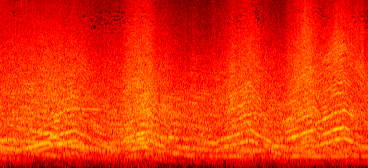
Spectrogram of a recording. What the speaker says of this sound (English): Some little last minute revving heading on as the lights are getting ready to go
